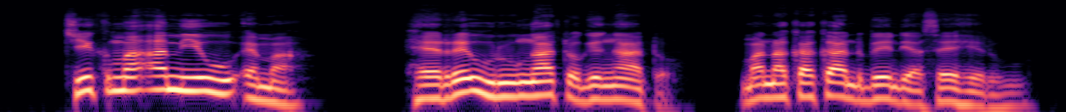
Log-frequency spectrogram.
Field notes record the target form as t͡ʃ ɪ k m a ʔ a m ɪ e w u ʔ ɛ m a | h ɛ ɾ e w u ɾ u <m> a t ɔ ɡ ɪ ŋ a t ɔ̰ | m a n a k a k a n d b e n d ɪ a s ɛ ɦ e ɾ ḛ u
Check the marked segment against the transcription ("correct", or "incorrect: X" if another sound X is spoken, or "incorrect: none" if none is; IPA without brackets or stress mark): incorrect: ŋ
